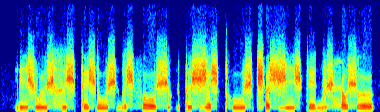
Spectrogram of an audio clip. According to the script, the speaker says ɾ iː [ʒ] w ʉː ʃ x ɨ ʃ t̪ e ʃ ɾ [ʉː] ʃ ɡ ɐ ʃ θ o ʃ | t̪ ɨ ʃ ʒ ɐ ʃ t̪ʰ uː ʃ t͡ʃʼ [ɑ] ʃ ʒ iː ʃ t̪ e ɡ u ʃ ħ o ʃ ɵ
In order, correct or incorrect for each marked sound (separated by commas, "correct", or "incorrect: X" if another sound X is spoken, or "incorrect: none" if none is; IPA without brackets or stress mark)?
incorrect: ʃ, incorrect: uː, incorrect: ɐ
